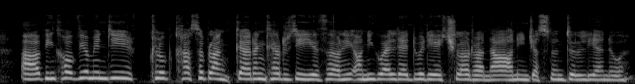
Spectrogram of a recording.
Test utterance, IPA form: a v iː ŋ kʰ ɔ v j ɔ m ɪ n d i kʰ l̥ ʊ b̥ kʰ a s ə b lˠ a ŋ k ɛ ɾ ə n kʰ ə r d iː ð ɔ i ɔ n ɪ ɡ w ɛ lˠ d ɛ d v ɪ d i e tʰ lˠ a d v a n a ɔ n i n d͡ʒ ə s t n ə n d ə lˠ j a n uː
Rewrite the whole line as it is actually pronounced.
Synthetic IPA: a v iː n kʰ ɔ v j ɔ m ɪ n d i kʰ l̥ ʊ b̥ kʰ a s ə b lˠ a ŋ k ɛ ɾ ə n kʰ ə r d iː ð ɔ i ɔ n i ɡ w ɛ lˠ d ɛ d w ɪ d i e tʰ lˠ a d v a n a ɔ n i n d͡ʒ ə s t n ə n d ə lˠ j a n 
